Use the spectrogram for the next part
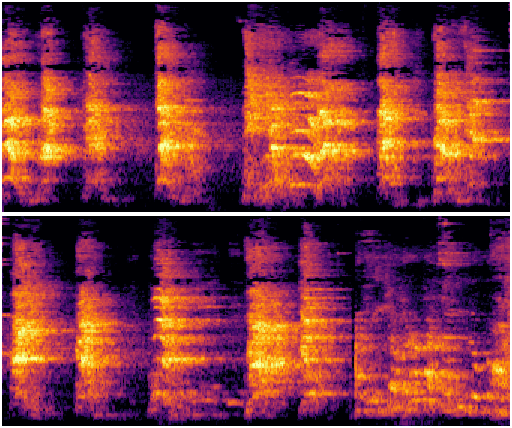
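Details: Playful golden retriever barking at its owner: a steady run of sharp, ringing yips and barks, roughly one every half second to second, ending in softer, lower grumbling sounds.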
